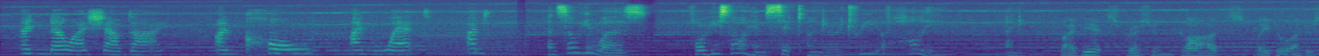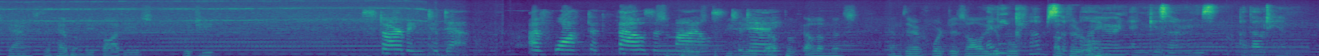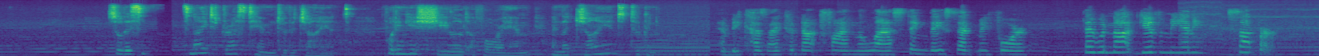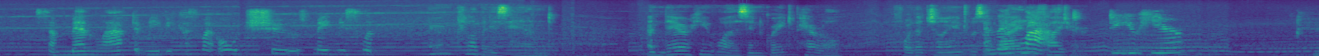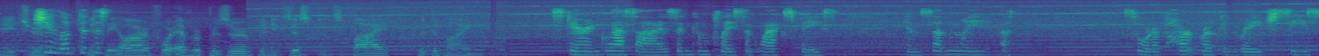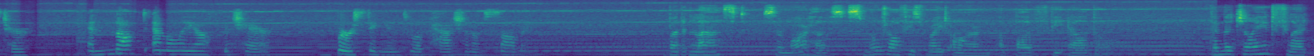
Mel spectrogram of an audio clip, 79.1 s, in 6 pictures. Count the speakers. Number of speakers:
three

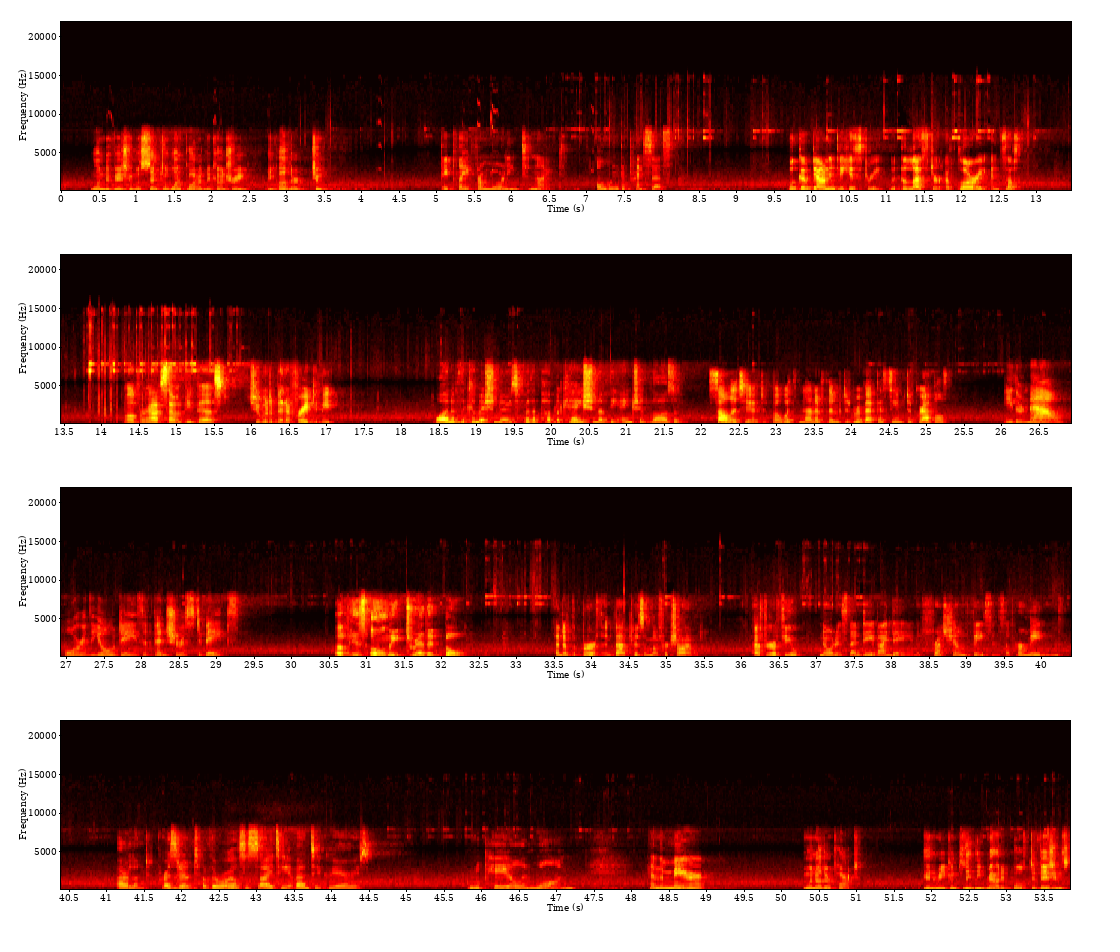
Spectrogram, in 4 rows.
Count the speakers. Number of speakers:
nine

